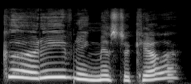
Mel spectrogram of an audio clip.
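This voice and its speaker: A man acts out a big motherly nurse in an audio story. The voice is pitched high and swoops about, exclaiming with delight and showering endearments. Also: expressive, normal speed, darkish tone, dry recording, studio quality. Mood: delighted, gushing. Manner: effusive, exclaiming, full of endearments.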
